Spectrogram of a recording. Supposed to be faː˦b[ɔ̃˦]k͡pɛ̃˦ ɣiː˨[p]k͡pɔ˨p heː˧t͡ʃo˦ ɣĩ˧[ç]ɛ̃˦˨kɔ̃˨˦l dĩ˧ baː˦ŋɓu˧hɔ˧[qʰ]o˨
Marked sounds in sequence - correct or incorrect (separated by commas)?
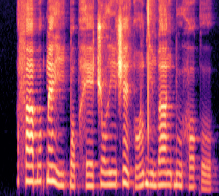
incorrect, incorrect, incorrect, incorrect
